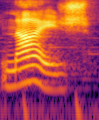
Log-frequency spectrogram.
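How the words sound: It is said in a Quebec French accent.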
